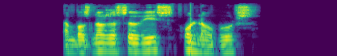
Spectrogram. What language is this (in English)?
Catalan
